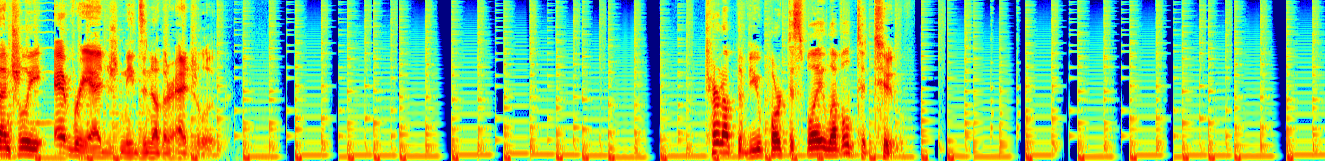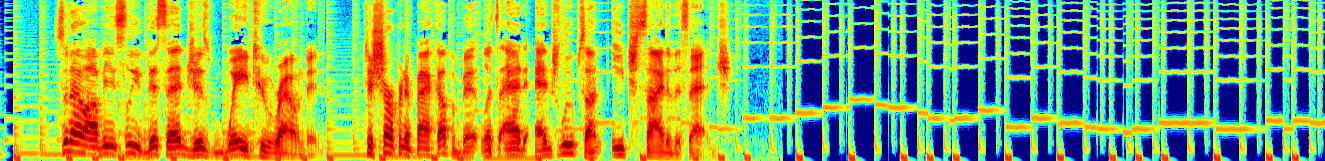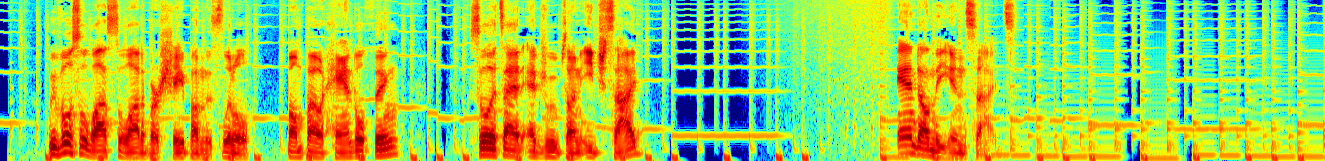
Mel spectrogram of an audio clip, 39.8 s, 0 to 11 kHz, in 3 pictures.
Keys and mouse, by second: 1.6-5.0 shift+drag, 2.1 KP_1, 3.2 ctrl+r, 5.0-8.0 shift+middle drag, 5.5 ctrl+r, 8.0-11.8 drag, 8.7 Tab, 9.2 Tab, 9.8 ctrl+r, 11.8-15.9 middle drag, 12.1 KP_7, 13.0 KP_7, 16.2 ctrl+r, 20.4 ctrl+r, 23.0 Tab, 24.4 Tab, 25.5 Tab, 26.0-31.0 middle drag, 26.7 Tab, 27.6 KP_7, 29.7 KP_1, 30.9 ctrl+r, 32.2 ctrl+r, 34.1 KP_8, 34.4 KP_7, 35.3 ctrl+r, 36.1 ctrl+r, 37.9-39.7 middle drag, 38.9 Tab.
